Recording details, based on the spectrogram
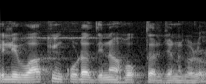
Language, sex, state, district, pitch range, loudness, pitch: Kannada, male, Karnataka, Mysore, 105-115 Hz, -17 LUFS, 110 Hz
